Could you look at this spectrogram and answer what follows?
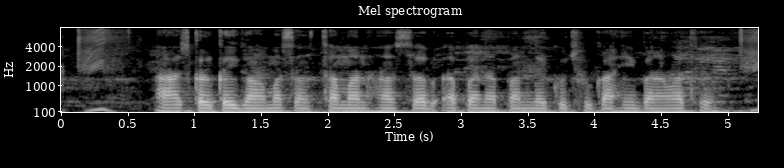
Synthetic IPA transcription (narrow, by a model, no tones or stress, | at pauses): aːd͡ʒkəlkəiɡaːmasə̃nst̪ʰamənɦãsəbəpənəpənːekʊt͡ʃʰukaːɦĩbənaːʋət̪ɦeː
